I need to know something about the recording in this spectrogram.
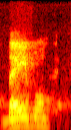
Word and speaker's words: Barberville: Um, and then Barville is Barberville. They leave out four letters when they pronounce it. And um, uh, but yeah. Anyway, Barl, Babel, that's how they pronounce it over there.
